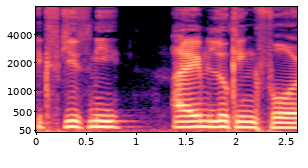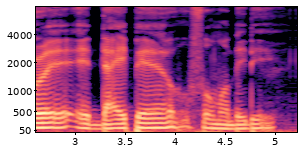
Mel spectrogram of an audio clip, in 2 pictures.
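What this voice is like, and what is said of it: Put-on generic European accent. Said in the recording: “Are you from France? I noticed there's an accent there ... I am from Europe ... Europe, just in general ... generic. I cannot promise that the accent will be good.”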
